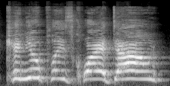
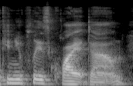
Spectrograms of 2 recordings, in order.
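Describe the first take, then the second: First: Loud, high, forceful command; shouted teacher's order to the class; demanding shout. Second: Softly, low and gentle, just asking; a meek, quiet request; polite soft ask. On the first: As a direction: demand it, don't ask. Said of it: "I'm demanding it". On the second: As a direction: ask it quietly, not demanding. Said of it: "I'm not really asking". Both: Shown as a demonstration.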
